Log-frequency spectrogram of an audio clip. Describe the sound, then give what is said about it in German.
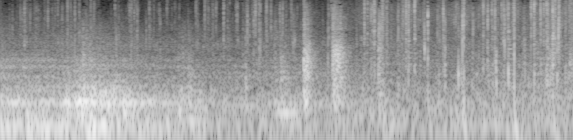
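A lone truck rattles along a country road at night with a steady, low engine rumble. Scattered sharp clicks and rattles grow denser toward the end. “Ettertshausen-Maria-Ort rattert einsam ein LKW durch die Nacht”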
